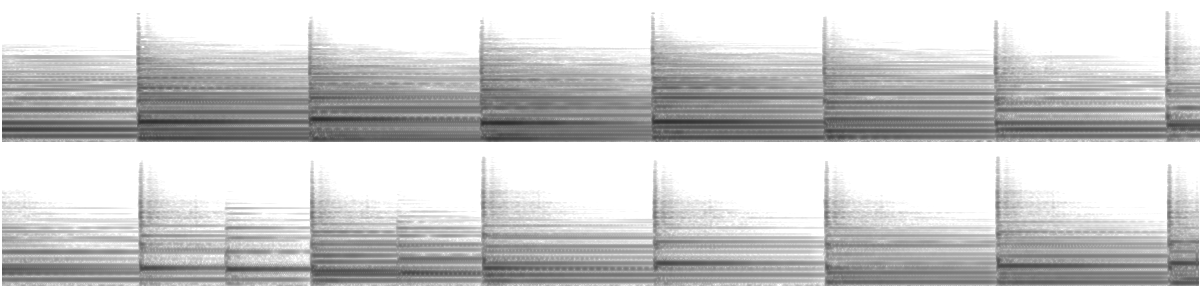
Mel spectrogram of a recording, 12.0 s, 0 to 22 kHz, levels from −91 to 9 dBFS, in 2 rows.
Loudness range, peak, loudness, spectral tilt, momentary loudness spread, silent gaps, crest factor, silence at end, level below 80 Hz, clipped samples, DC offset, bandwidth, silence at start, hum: 12 LU; -4 dBFS; -20 LUFS; -8 dB/octave; 18 LU; none; 18 dB; 0 s; -58 dBFS; under 0.1%; under 0.1%; 8.4 kHz; 0 s; none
